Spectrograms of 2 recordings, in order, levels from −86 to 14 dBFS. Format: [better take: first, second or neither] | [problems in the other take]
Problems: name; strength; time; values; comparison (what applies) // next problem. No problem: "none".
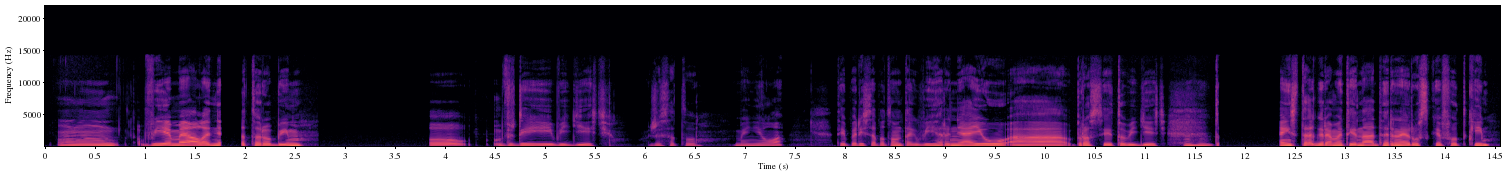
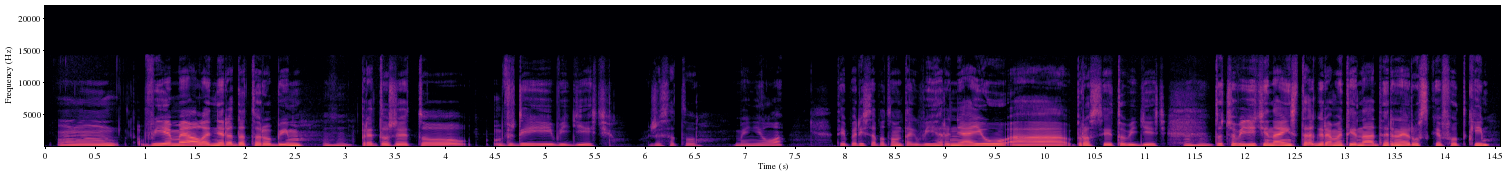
second | audio cutting out; at 2 s, at 2.5 s for 1 s and at 12 s for 0.5 s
